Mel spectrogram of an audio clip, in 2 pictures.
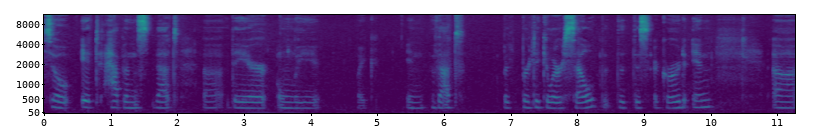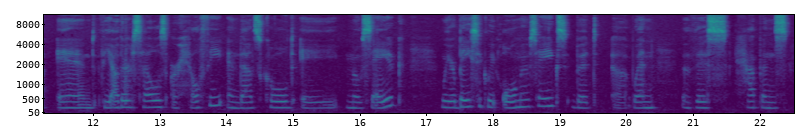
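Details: Stuttering with word repetitions in an ASMR roleplay by a speaker who states they stutter like this in real life.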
